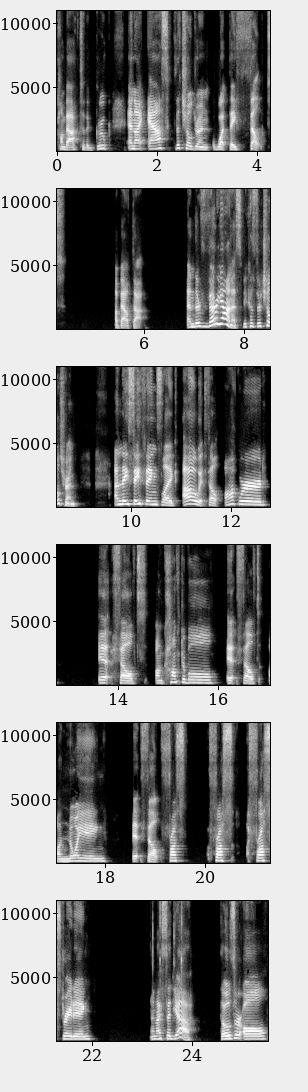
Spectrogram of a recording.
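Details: Adult woman who describes herself as a person who stutters/stammers and serves on the National Stuttering Association board, giving a stuttering awareness talk; stuttering.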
